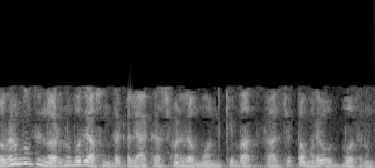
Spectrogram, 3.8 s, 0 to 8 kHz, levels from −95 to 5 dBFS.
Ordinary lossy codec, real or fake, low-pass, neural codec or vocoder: AAC, 16 kbps; real; 7.2 kHz; none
